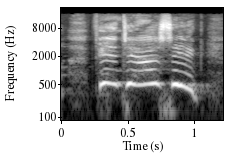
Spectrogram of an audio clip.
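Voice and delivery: high, slow, drawn-out cheer; enthusiastic. Real, not acted. Pastor cheering on the rational listeners, high and drawn-out. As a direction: stretch out fantastic, beaming approval.

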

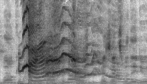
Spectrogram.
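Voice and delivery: loud, high, fast gush; excited outburst. Real, not acted. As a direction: blurt it out thrilled.

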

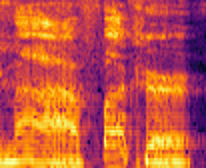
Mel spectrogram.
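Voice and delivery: loud, high, drawn-out mock defiance; defiant refusal. Acting out his own head refusing to apologize, defiant. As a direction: play the stubborn inner voice, dragging it out loudly. Acts out stubborn inner voice refusing.

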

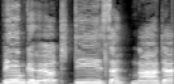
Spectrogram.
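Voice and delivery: high sharp interrogating question; like a prosecutor. Retold or imitated. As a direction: grill him like a prosecutor. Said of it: "Wie ein Staatsanwalt hat sie mich gefragt".

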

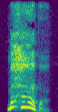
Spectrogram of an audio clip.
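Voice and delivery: mild narrated shout, pitched high; shouted demand. A narrator's reading. Policeman confronts her with the papers, mild high shout. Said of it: "رماها أمامي وصاح".

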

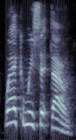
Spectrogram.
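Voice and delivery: high customer voice, mimicked; mimicking a customer. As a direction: squeak it like a clueless customer. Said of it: "get the questions asked in the pub".

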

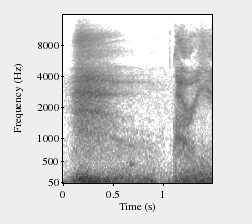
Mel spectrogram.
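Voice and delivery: breathy slow whisper mocking her; mock ASMR whisper. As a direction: whisper it slowly, teasing.

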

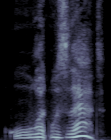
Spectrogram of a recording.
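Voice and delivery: small, high, slow and soft question; timid. A narrator's reading. Dorothy startled by a groan, timid and hushed. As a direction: ask as if half afraid of the answer. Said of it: "she asked timidly".

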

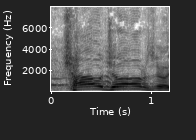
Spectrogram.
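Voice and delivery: very high, slow, drawn-out greeting; mock the hostess's sugary on-air hello; gushing TV hello. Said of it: "ma il loro modo".

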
